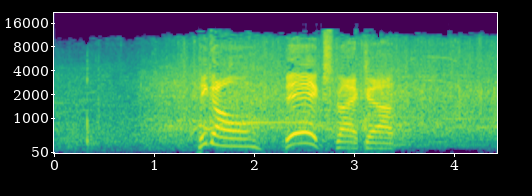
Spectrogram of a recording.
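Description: A crowd cheers loudly.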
